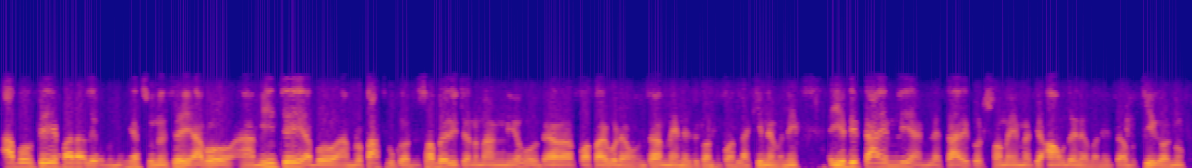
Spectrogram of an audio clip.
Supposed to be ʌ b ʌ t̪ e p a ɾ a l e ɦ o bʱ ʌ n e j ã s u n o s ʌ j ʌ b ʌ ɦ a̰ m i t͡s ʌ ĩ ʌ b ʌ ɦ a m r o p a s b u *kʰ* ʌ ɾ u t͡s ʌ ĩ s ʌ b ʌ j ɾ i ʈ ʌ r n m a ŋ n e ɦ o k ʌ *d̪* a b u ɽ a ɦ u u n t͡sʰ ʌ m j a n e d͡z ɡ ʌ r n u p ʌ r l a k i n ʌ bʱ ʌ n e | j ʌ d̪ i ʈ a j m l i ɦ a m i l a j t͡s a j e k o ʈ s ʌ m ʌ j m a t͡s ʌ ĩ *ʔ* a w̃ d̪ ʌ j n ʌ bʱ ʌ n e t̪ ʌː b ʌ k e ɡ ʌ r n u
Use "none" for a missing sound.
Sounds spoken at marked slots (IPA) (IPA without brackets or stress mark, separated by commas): k, t̪, ʔ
